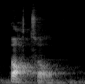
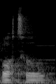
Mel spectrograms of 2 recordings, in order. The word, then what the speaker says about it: bottle: So I pronounce my T's. So I say bottle and I say water. Bottle. Water. That's how I say it. A bottle of water. That's my accent. I've got a northern Cheshure accent and I pronounce my T's. But there are accents in the UK where they don't pronounce their T's.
